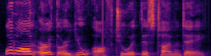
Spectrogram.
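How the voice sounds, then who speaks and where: A woman voicing a huge, disapproving hippopotamus in a children's storybook, exclaiming with slow emphasis. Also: on the low side, big pitch swings, a little mellow. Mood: suspicious.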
